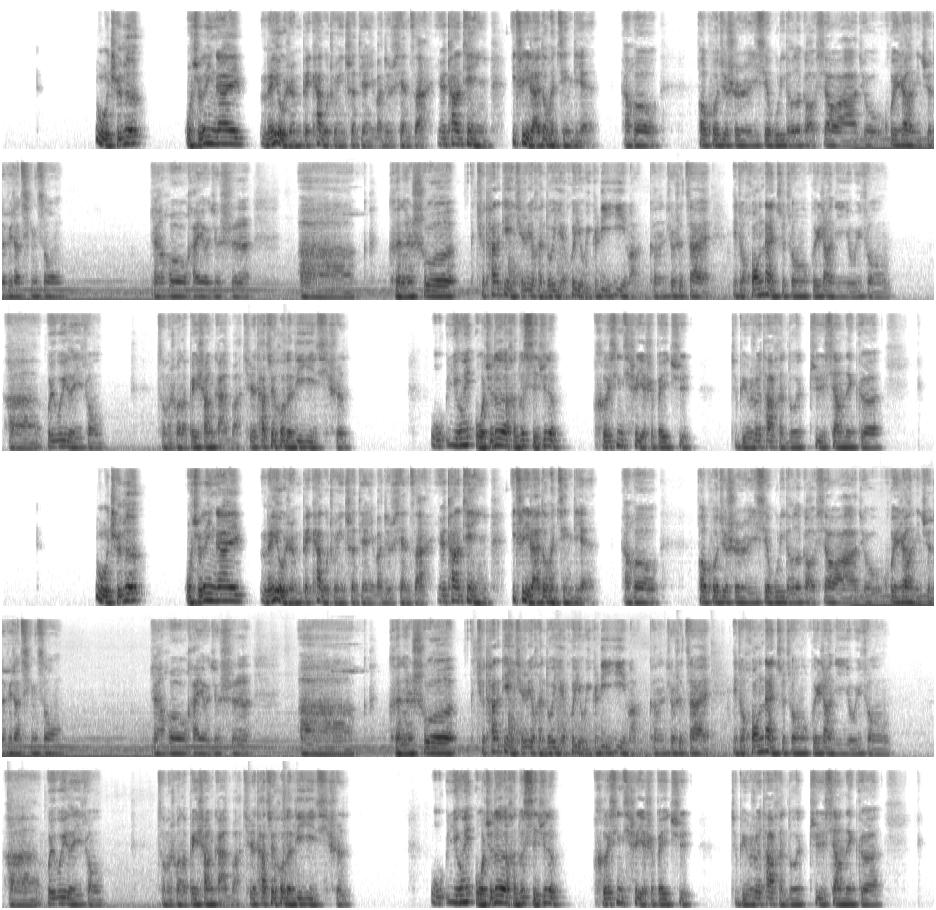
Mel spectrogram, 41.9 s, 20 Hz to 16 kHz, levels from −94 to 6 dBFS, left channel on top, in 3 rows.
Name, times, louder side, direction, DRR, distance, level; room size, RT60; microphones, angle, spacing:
voice 1, 1.4-2.1 2.8-8.9 9.3-9.8 10.4-14.9 16.2-18.0 18.4-19.3 19.8-27.3 28.0-29.5 30.3-33.1 34.4-36.4 36.8-38.3 38.9-41.1, right 1 dB, 10° right, 1.6 m, -24 dB
sound 1, 12.7-27.3 27.7-32.5, right 3 dB, 60° right, 0.6 m, -39 dB
9.2 x 3.6 x 3.4 m
head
